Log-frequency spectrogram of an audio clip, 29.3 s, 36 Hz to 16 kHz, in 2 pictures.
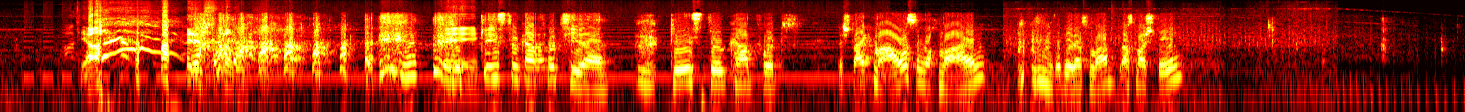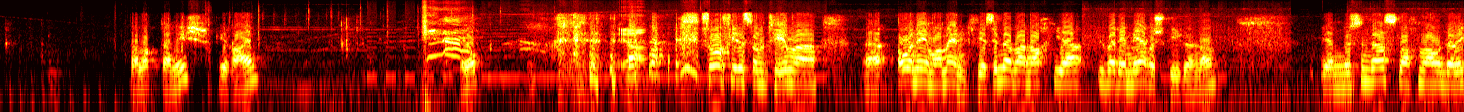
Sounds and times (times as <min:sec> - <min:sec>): Helicopter: 0:00.0 - 0:29.2
Speech: 0:04.3 - 0:06.1, 0:06.7 - 0:11.8, 0:16.0 - 0:17.3, 0:20.8 - 0:26.8, 0:27.9 - 0:29.2.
